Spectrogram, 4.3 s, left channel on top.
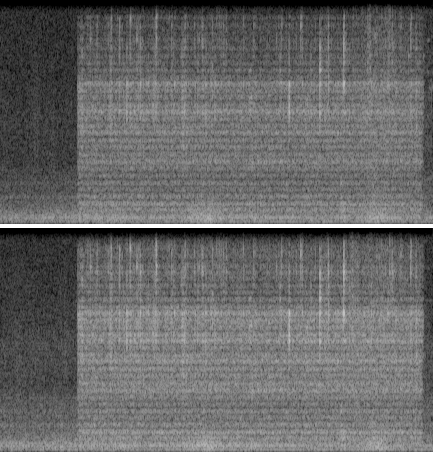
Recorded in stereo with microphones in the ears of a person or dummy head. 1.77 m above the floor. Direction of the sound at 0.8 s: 10° right (ahead or behind).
